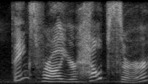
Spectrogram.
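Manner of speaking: fake, phony, insincere-sounding voice. A character the viewer calls evil thanks an old man: fake voice. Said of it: "That voice is so fake".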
